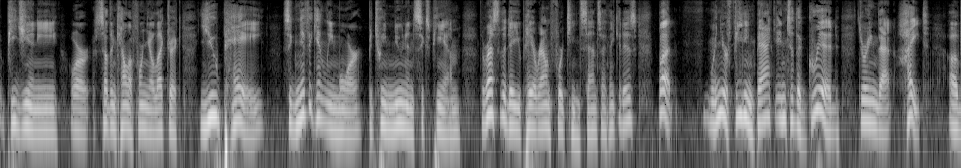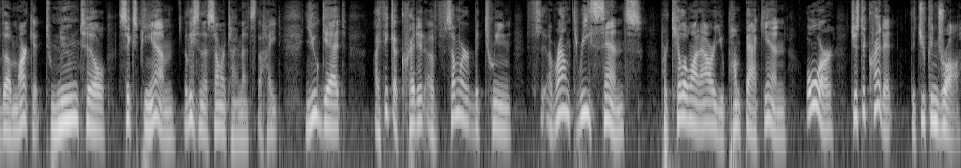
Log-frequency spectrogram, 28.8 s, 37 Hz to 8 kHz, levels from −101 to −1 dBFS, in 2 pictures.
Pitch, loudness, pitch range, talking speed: 140 Hz, -28 LUFS, 125-160 Hz, 175 wpm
